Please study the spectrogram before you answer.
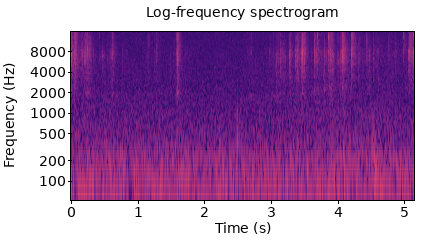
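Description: A necklace of red and clear beads, apparently glass, joined by metal links, is gathered between both hands and shaken so the beads rattle. Quiet, bright, high clicks and ticks come in loose bursts, sparse at first and then busier toward the end. Each click dies away almost at once over a faint, steady low background.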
